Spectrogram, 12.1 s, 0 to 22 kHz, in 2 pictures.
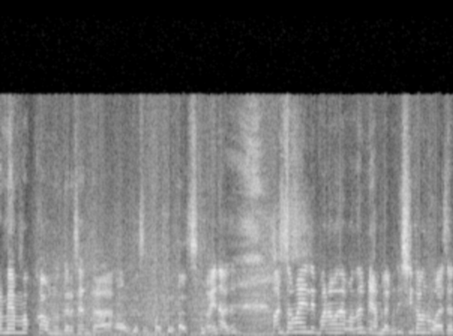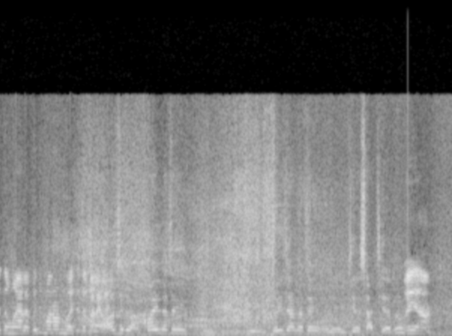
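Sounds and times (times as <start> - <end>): person speaking: 0.0 - 11.8.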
